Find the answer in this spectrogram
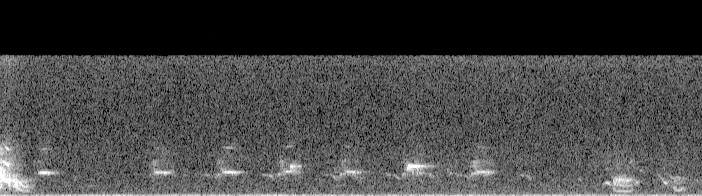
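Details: A francolin heard during francolin trapping gives short, high, squeaky notes about twice a second, opening with a harsh burst and ending in rougher calls, over a steady low rumble.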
